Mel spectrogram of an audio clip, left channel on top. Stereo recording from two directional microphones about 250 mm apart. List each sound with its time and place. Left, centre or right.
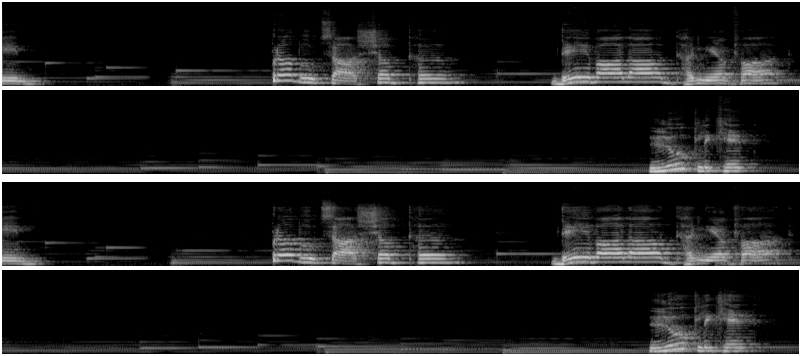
2.6 s mantra: left
5.5 s mantra: left
14.4 s mantra: left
